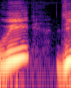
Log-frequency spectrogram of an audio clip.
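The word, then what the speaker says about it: wedge: वीज़ यहां पे D silent कीजिएगा। डब्ल्यू ई है तो वी जी ई का जज।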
